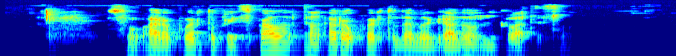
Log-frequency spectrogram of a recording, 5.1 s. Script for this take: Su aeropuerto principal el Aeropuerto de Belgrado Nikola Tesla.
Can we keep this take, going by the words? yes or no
yes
